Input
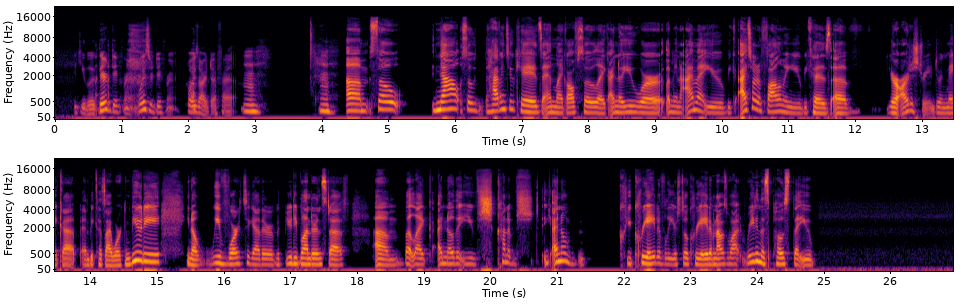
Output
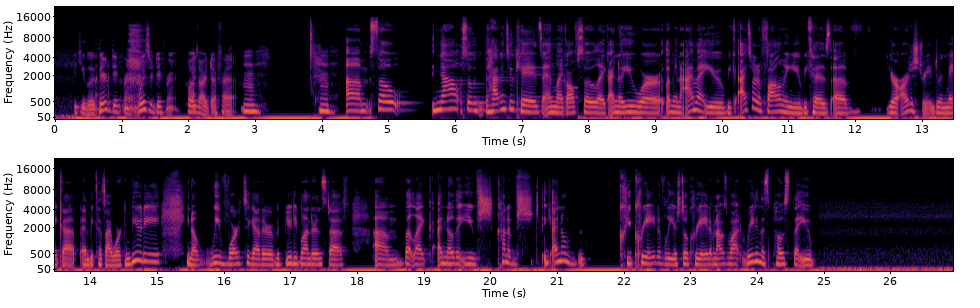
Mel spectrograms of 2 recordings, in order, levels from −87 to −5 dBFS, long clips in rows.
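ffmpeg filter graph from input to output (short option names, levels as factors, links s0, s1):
-filter_complex "[0:a]asettb=1/sr,asplit=3[s0][s1][s2];[s0]atrim=end=4.814[s3];[s1]atrim=start=4.81:end=7.84,asetpts=PTS-STARTPTS,afade=t=in:d=0.004:c=qsin,afade=t=out:st=3.026:d=0.004:c=qsin,highpass=f=98:p=1,bandreject=f=232.4:t=h:w=4,bandreject=f=464.8:t=h:w=4,bandreject=f=697.2:t=h:w=4,bandreject=f=929.6:t=h:w=4,bandreject=f=1162:t=h:w=4,bandreject=f=1394.4:t=h:w=4,bandreject=f=1626.8:t=h:w=4,bandreject=f=1859.2:t=h:w=4,bandreject=f=2091.6:t=h:w=4,bandreject=f=2324:t=h:w=4,bandreject=f=2556.4:t=h:w=4,bandreject=f=2788.8:t=h:w=4,bandreject=f=3021.2:t=h:w=4,bandreject=f=3253.6:t=h:w=4,bandreject=f=3486:t=h:w=4,bandreject=f=3718.4:t=h:w=4,bandreject=f=3950.8:t=h:w=4,bandreject=f=4183.2:t=h:w=4,bandreject=f=4415.6:t=h:w=4,bandreject=f=4648:t=h:w=4,bandreject=f=4880.4:t=h:w=4,bandreject=f=5112.8:t=h:w=4,bandreject=f=5345.2:t=h:w=4,bandreject=f=5577.6:t=h:w=4,bandreject=f=5810:t=h:w=4,bandreject=f=6042.4:t=h:w=4,bandreject=f=6274.8:t=h:w=4,bandreject=f=6507.2:t=h:w=4,bandreject=f=6739.6:t=h:w=4,bandreject=f=6972:t=h:w=4,bandreject=f=7204.4:t=h:w=4,bandreject=f=7436.8:t=h:w=4,bandreject=f=7669.2:t=h:w=4,bandreject=f=7901.6:t=h:w=4[s4];[s2]atrim=start=7.836[s5];[s3][s4]acrossfade=d=0.004:c1=hsin:c2=qsin[s6];[s6][s5]acrossfade=d=0.004:c1=qsin:c2=hsin,lowshelf=f=120:g=9.5,acompressor=threshold=0.02:ratio=10"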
